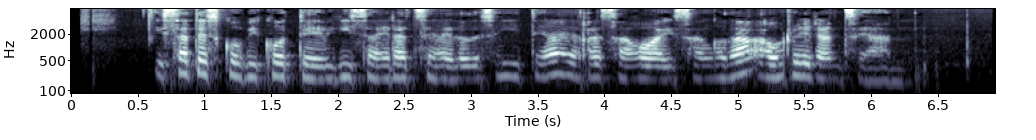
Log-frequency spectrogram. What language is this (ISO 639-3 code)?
eus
